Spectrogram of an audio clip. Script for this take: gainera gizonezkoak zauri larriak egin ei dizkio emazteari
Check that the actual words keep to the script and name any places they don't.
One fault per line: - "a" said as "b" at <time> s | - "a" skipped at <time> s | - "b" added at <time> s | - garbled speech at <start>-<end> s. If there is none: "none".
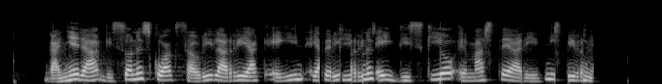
- garbled speech at 3.1-3.8 s
- garbled speech at 5.4-5.9 s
